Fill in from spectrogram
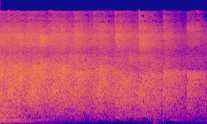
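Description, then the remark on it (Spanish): An audience breaks into sustained applause for Christ Jesus in the evening, a dense wash of many hands clapping at steady loudness for several seconds with no speech over it. “Denle un aplauso a Cristo Jesús, por favor esta noche.”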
